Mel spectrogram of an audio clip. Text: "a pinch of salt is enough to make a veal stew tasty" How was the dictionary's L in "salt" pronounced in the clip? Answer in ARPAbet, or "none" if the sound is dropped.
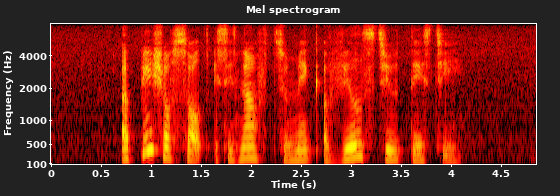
L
